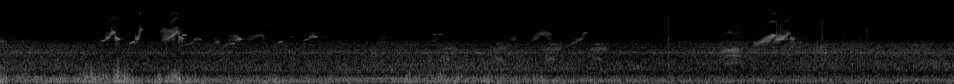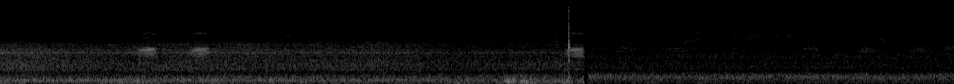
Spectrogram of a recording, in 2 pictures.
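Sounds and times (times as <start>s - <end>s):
distant train rumble: 0.0s - 15.4s
birds chirping: 0.0s - 19.0s.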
